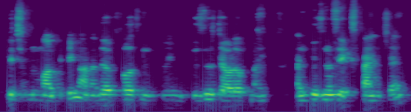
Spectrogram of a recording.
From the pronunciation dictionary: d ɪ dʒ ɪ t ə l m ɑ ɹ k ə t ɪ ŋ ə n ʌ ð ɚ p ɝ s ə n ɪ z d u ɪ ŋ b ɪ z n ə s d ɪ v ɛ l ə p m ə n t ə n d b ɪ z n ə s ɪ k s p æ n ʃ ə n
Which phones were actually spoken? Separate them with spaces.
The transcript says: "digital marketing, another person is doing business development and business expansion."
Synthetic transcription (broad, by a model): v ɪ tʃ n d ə m ɑ ɹ k ə t ɪ ŋ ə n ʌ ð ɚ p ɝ s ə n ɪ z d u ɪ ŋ b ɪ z n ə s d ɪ ʊ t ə f m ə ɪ ə n d b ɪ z n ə s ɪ k s p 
